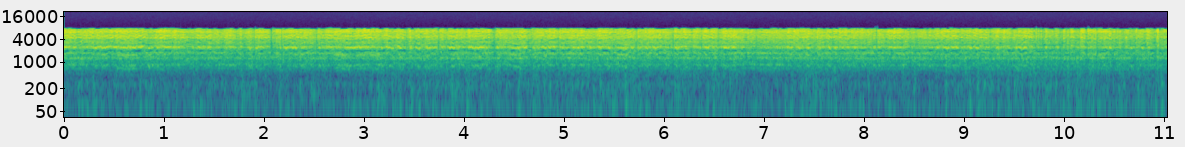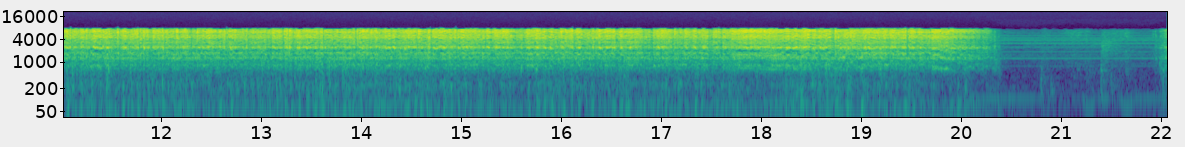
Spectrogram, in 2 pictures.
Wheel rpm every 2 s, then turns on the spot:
230, 230, 230, 230, 230, 230, 230, 230, 230, 210, 20.
none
